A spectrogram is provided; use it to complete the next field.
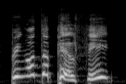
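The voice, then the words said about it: Imitated Filipino accent. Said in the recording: “Filipino accent”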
